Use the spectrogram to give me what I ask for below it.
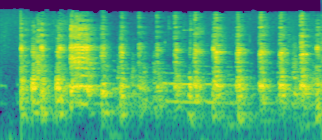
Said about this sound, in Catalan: És el renou que han de suportar els veïnats de la via Majòrica. Des de fa temps, el solar de l'antiga fàbrica de perles és ple de gallines i els veïnats es queixen del renou.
